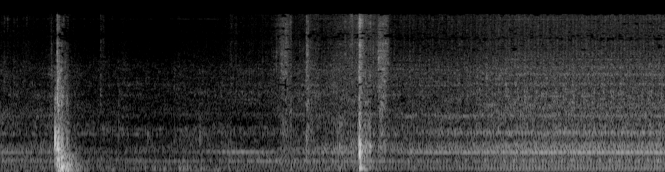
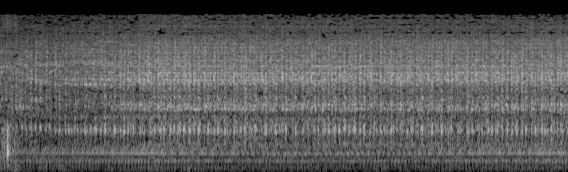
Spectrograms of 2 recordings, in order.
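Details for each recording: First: Every van run briefly with the alternator belt removed, which also disconnects the water pump: a couple of sharp clunks at start-up, then a low, quiet, steady idle with no squeal or whir; the noise was in the belt drive, with the water pump suspected. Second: Every van with its AC compressor belt removed: noise lessened but still present, louder outside the car. A steady hiss and whine over the idle; alternator, AC compressor or crank pulley rubber were suspected.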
